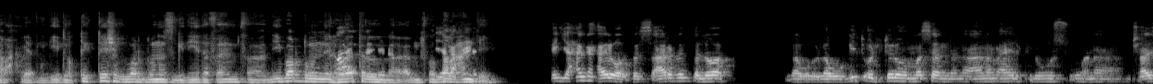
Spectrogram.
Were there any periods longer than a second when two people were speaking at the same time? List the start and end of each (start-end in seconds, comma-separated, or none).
3.4-4.8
